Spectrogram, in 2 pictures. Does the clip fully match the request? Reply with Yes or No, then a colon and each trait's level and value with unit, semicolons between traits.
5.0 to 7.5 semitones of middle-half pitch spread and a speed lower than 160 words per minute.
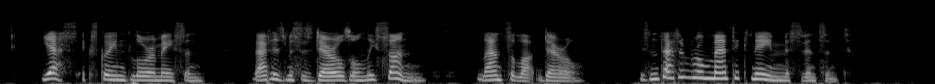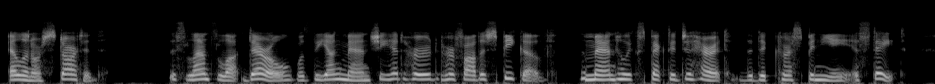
No: average, 4.1 semitones; average, 150 wpm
